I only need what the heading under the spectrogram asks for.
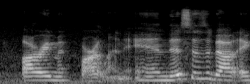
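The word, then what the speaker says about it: Mhairi McFarlane: It's Don't You Forget About Me, and this is, I've been pronouncing her name wrong all along. It's Bari McFarlane, and this is about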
